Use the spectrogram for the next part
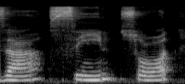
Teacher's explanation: इसको अदा करते वक्त सीटी की तरह आवाज निकलनी चाहिए। और इसलिए इनको हरूफ सफीरिया या सीटी वाले हरूफ भी कहा जाता है।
